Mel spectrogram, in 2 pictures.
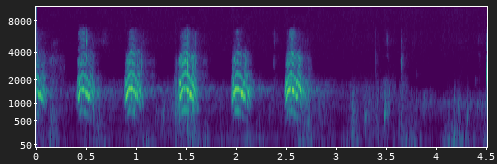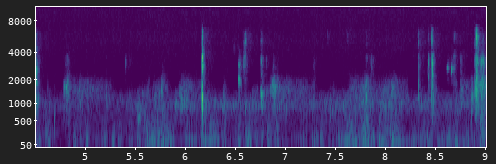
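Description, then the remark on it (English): A crow caws five times in quick, evenly spaced succession, loud and harsh, then falls silent as scuffing outdoor noise carries on during a morning walk past a park. “Oh, there goes the crow.”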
